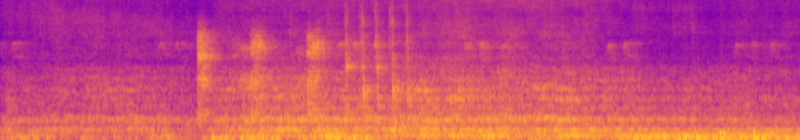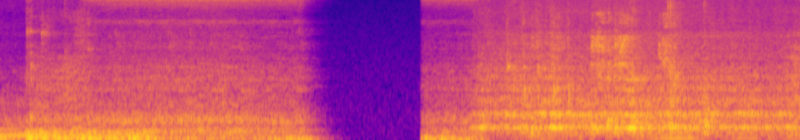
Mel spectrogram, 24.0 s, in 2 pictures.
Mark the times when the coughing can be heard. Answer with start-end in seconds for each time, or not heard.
3.0-4.9, 12.3-14.3, 19.9-22.2.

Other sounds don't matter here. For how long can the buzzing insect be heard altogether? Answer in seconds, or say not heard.
22 s.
